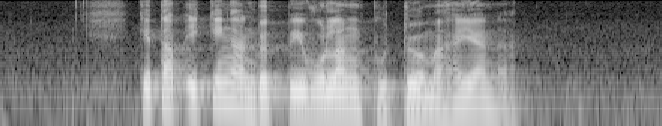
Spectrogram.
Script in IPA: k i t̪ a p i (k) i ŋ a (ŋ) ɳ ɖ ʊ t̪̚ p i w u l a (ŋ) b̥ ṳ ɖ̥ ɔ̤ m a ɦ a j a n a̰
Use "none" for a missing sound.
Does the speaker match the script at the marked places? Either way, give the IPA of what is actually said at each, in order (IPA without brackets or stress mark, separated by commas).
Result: k, none, ŋ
